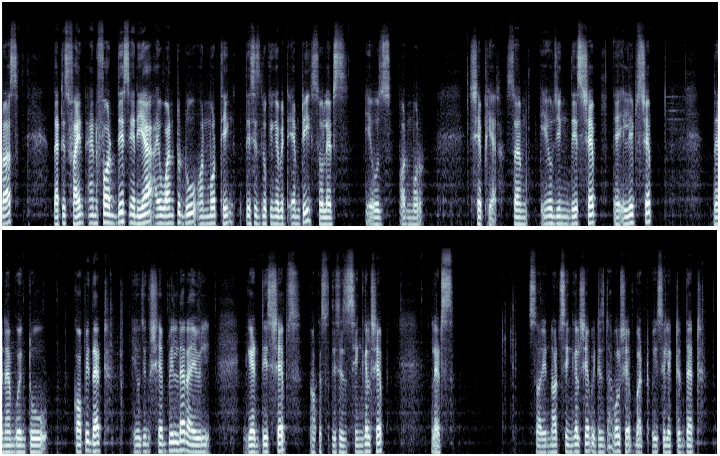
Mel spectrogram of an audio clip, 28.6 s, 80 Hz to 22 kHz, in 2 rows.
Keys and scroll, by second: 10.5 alt+shift+v, 16.4 shift+m, 17.0 alt+shift+m, 18.0 alt+shift+v, 24.3 ctrl+z.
